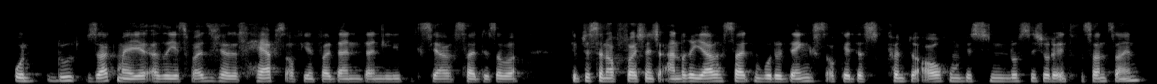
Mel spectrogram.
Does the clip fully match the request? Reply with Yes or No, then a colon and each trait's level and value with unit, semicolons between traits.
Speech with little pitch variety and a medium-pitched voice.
Yes: narrow, 2.0 semitones; medium, 145 Hz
